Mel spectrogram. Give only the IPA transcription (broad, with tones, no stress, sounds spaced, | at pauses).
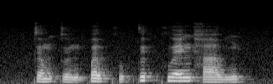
k ɐ˨ m k ɵ˨˩ n p ɐ˧ w kʷʰ ɐ˨˥ p̚ t̪ ɵ˥ t̚ kʷʰ ɛː˥ ŋ h aː˧ w ŋ ɪ˥ k̚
